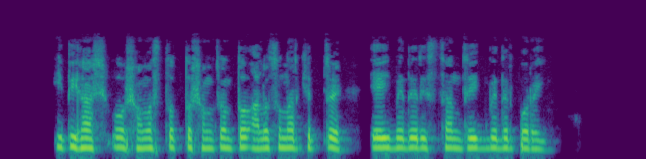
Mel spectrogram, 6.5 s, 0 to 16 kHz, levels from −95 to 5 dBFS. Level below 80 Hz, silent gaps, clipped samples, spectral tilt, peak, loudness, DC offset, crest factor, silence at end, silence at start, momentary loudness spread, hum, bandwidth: -58 dBFS; 3.64-3.69 s; under 0.1%; -8 dB/octave; -4 dBFS; -20 LUFS; under 0.1%; 16 dB; 1 s; 0.55 s; 6 LU; none; 6.8 kHz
